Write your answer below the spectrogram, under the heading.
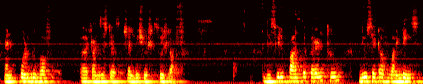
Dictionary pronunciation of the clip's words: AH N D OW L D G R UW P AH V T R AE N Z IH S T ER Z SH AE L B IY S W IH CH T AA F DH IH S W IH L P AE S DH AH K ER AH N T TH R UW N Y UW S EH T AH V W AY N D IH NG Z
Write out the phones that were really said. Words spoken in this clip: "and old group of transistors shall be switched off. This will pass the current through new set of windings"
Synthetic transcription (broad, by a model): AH N D OW L D G R UW P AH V T R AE N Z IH S T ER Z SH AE L B IY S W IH SH T AA F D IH S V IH L P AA S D AH K ER AH N T T R UW N Y UW S EH T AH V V AY N D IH NG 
